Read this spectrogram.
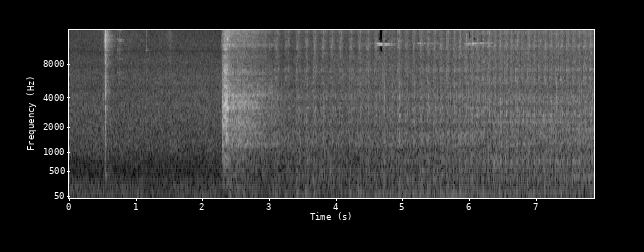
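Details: Honda Super Cub JA44 at 57,291 km, engine noise countermeasure: after a couple of sharp clicks the single starts and settles into a fast, light, sewing-machine rattle over the idle; cause suspected, not confirmed.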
